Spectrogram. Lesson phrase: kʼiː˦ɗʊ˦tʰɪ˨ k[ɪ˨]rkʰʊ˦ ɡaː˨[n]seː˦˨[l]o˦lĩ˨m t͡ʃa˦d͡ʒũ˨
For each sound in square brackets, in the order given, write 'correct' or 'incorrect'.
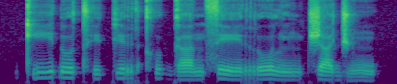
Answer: incorrect, correct, incorrect

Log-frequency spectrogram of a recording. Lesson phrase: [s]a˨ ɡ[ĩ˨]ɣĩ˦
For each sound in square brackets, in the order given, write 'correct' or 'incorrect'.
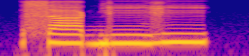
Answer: correct, correct

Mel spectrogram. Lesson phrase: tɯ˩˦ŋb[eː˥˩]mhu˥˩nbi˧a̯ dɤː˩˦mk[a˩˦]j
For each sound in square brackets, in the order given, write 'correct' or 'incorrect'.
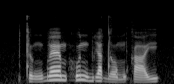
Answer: incorrect, correct

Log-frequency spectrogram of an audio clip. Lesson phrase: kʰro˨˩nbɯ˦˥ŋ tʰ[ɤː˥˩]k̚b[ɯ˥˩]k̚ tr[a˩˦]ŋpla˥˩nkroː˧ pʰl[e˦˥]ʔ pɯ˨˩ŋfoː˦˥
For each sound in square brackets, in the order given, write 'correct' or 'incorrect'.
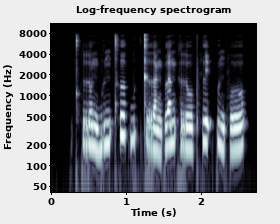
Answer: correct, correct, correct, correct

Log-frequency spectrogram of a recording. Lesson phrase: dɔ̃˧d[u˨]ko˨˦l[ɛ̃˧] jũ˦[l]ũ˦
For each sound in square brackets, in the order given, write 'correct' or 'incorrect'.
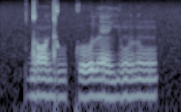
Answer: correct, correct, correct

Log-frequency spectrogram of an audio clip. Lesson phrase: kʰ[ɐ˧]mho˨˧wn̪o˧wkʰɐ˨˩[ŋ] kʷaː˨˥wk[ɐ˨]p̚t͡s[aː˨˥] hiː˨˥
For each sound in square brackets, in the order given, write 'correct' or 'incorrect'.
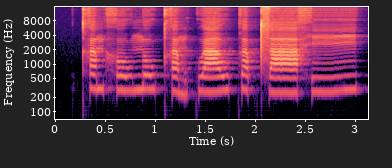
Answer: correct, incorrect, incorrect, incorrect

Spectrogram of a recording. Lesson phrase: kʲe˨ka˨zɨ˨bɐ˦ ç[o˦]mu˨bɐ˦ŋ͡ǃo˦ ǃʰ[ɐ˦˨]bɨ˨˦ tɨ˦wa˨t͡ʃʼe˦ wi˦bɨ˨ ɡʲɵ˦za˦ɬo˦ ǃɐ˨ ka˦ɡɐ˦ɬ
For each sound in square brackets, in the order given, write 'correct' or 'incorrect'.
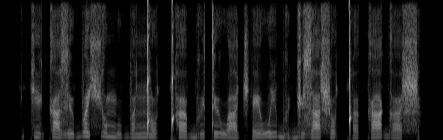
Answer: correct, correct

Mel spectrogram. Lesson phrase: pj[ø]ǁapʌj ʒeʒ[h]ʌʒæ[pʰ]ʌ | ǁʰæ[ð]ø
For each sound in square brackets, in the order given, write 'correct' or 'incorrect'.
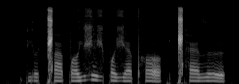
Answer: correct, incorrect, correct, correct

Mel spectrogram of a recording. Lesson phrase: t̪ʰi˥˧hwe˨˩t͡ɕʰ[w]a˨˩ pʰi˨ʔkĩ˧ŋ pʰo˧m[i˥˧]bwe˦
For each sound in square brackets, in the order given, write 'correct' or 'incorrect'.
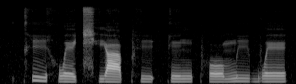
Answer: incorrect, incorrect

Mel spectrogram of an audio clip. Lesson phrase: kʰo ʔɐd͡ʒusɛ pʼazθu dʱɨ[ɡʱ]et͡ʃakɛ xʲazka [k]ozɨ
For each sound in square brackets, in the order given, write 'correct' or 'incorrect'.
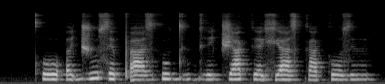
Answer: correct, correct

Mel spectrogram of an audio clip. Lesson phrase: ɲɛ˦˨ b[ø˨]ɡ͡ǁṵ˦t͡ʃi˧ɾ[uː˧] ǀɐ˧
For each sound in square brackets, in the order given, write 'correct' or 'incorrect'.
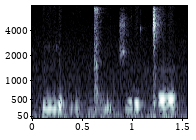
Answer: incorrect, incorrect

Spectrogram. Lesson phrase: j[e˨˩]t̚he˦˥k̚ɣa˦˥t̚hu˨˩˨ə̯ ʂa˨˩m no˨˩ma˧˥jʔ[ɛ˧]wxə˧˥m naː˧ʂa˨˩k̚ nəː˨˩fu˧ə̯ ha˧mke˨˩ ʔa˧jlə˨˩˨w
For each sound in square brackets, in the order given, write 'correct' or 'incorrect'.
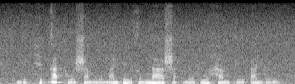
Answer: correct, incorrect

